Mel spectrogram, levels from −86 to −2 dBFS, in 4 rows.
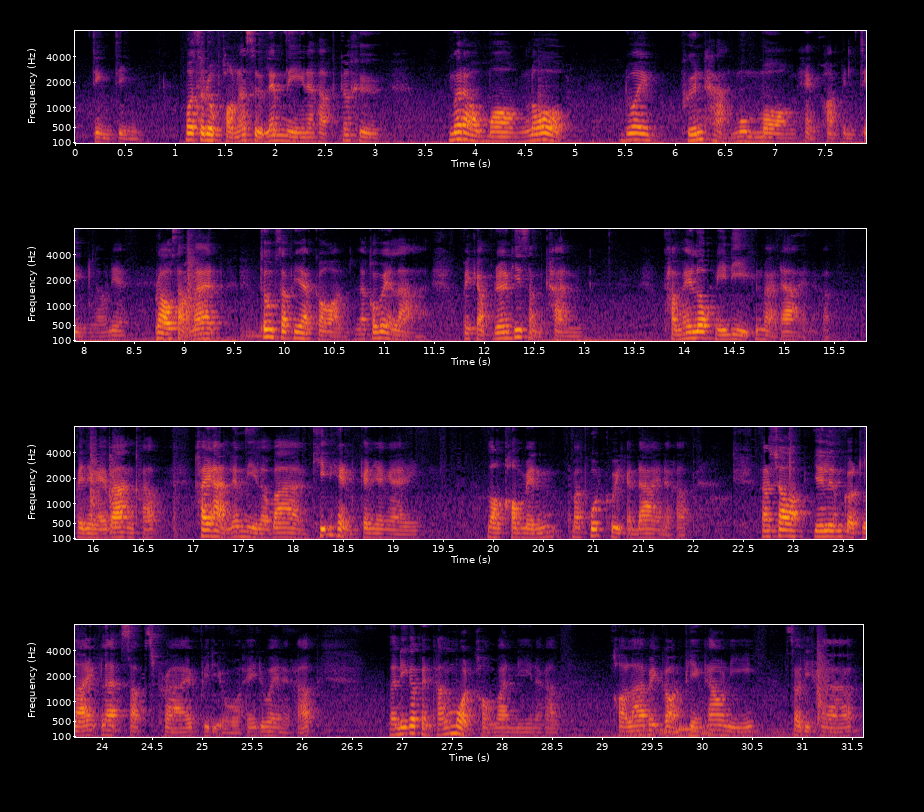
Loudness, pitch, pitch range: -28 LUFS, 115 Hz, 100-140 Hz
